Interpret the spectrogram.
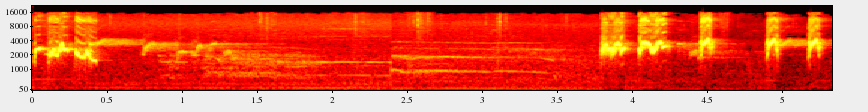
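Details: Red-whiskered bulbul morning song, played as a lure to call in wild birds. Loud, sharp chirping bursts open and close the stretch. Between them run steady, level whistled tones at lower pitch.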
